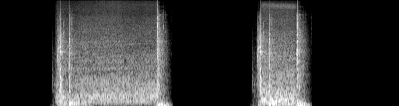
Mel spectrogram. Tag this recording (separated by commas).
Domestic sounds, Sliding door, Door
